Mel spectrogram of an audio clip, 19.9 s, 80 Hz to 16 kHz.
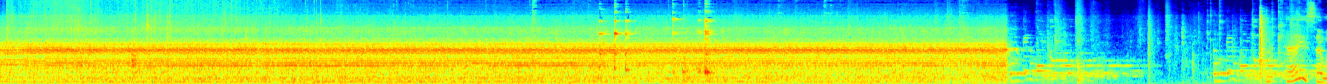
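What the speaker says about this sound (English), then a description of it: "we need to mix everything for 15 seconds at speed 4" A Thermomix kitchen machine runs at speed 4 mixing savoury flapjack batter, giving a steady, loud whirring hum for about fifteen seconds before cutting off abruptly, followed by quieter handling sounds.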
